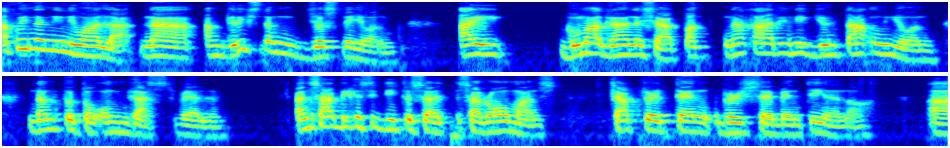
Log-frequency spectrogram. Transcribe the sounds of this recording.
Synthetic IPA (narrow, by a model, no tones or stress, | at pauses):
ʔɐkojnɐniːnɪwaːlɐ̰ʔnɐʔɐŋɡɾisnɐŋd͡ʒosnɐjo̞n | ʔɐj | ɡʊmaːɡanɐʃapɐɡ̚nɐkɐɾɪnɪɡjʊŋt̪aːʔoŋjonːɐŋt̪ot̪oʔoŋɡast̪wɛl | ʔɐŋsaːbɪkɐsid̪iːt̪o̞sɐsɐɾoːmɐns | t͡ʃap̚t̪ɛɹt̪ɛnvɛɹsːɛvɛnt̪inɐno̞ | ʔa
